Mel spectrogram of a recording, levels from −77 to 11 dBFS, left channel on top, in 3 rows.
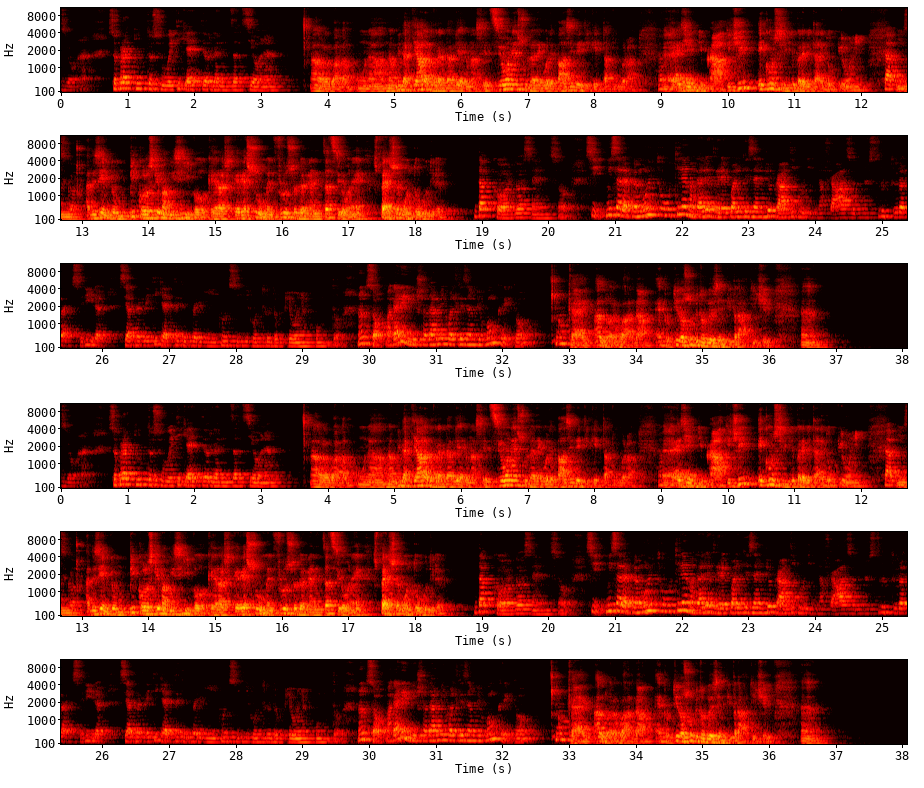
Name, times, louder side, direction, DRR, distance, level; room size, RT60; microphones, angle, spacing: voice 1, 0.0-3.2 9.0-9.5 12.3-13.0 18.9-32.4, equal, 15° left, -5 dB, 1.4 m, -33 dB
voice 2, 3.7-18.4 32.8-36.7, right 1 dB, 25° right, -8 dB, 3.3 m, -27 dB
11.5 x 6.0 x 3.1 m, 0.80 s
head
